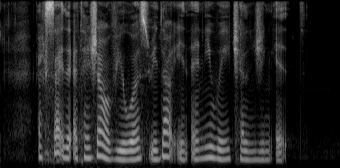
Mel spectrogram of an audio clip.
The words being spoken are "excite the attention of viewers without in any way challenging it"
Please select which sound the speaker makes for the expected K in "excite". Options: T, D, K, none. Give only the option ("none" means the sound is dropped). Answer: K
